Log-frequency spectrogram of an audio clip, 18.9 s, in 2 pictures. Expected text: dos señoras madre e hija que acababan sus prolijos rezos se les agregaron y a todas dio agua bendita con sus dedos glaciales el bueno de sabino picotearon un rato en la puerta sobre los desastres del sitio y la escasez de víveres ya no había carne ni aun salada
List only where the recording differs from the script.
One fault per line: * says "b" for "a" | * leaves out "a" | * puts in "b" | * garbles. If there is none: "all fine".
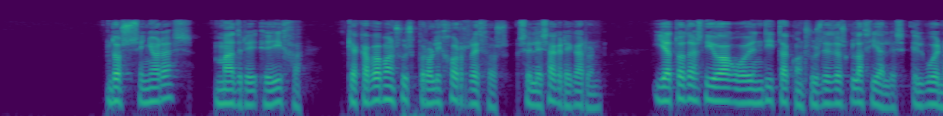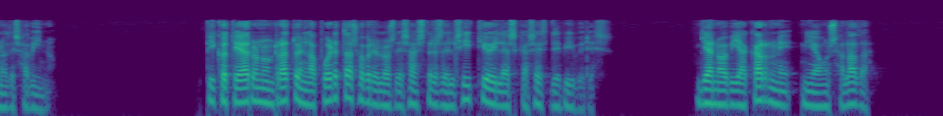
all fine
